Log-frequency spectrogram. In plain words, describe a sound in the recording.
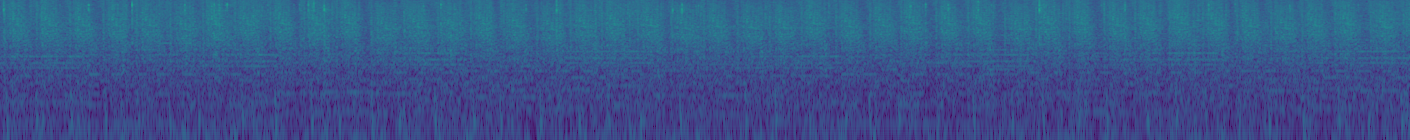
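Game sound effects of attacks and hits ring out.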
